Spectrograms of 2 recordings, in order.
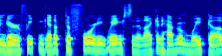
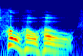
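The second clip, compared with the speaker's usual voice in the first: big, loud Santa ho ho ho; jolly Santa greeting Sammy; Santa laugh; 9 dB louder, slower than usual. Acted. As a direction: boom it out like Santa.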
